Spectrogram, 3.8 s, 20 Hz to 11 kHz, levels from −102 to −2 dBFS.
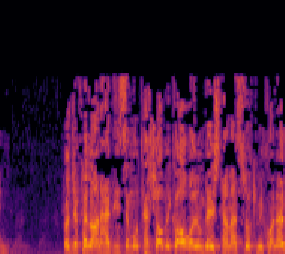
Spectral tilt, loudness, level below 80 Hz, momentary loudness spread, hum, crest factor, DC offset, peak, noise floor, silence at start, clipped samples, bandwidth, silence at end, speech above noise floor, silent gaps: -2.5 dB/octave; -31 LUFS; -58 dBFS; 7 LU; none; 16 dB; under 0.1%; -14 dBFS; -68 dBFS; 0 s; under 0.1%; 8 kHz; 0 s; 38 dB; none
